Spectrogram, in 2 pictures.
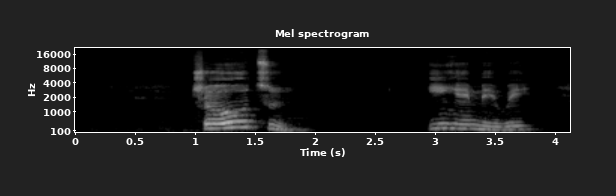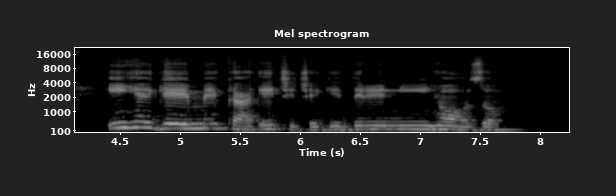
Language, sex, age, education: Igbo, female, 30-45, tertiary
